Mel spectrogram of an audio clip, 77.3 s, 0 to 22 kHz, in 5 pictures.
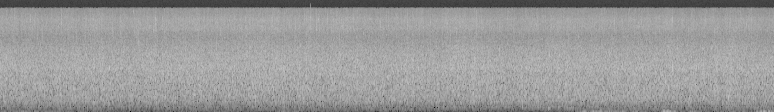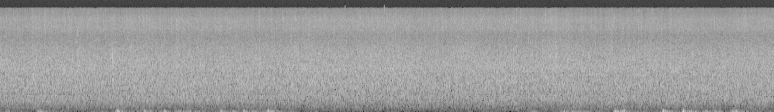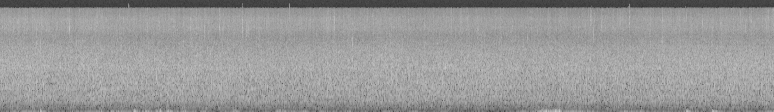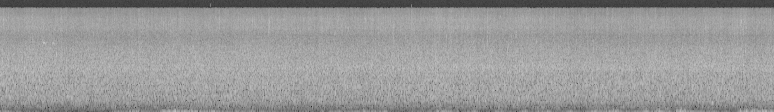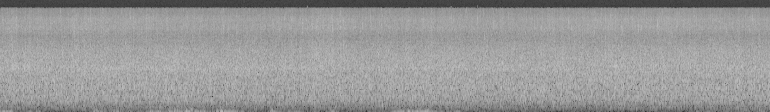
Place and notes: Zollstraße, Neuenburg am Rhein, Deutschland - Rheinplätchern
Plätchern des Rheins kurz vor der Grenze zu Frankreich
Neuenburg am Rhein, Germany, 6 May, 14:43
